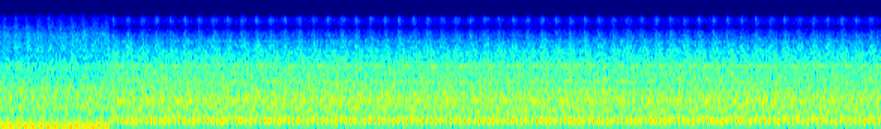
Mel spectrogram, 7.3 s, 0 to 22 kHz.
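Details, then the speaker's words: 45-year-old trawler's inboard engine idling with a steady light tapping about three times a second, stalling at low RPM since Hurricane Nicole. "we've been having problems with our engine ever since hurricane Nicole and uh you can hear a tap tap tap tap tap sound while it's running and it's been stalling out at low RPMs"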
